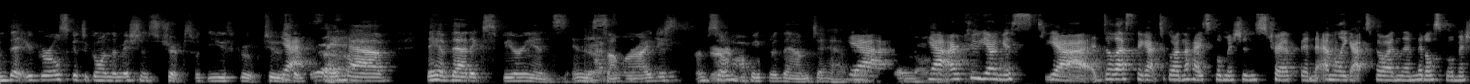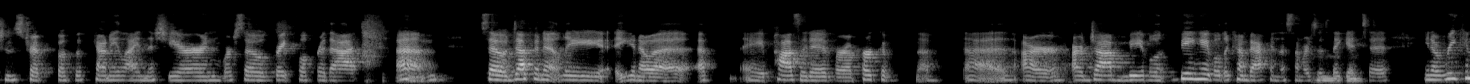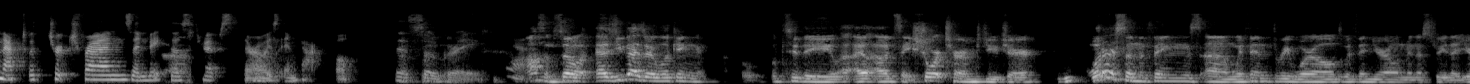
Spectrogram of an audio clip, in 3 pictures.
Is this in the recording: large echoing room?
no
